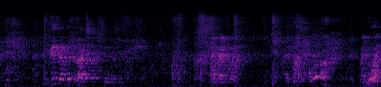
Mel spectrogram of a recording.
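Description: A man speaks loudly nearby in an echoing hall.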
